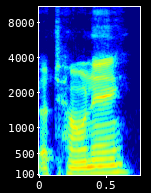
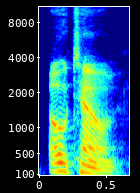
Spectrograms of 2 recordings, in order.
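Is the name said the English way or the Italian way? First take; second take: Italian; English. First: The name is said with Italian sounds. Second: The name is said with plain English sounds. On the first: This is the traditional way of saying the name. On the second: This is how the name is normally said.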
